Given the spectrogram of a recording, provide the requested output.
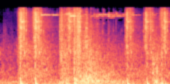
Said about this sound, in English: Frank quickens his pace. He shoots. Baxter shoots from behind torn plastic curtains and retreats.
